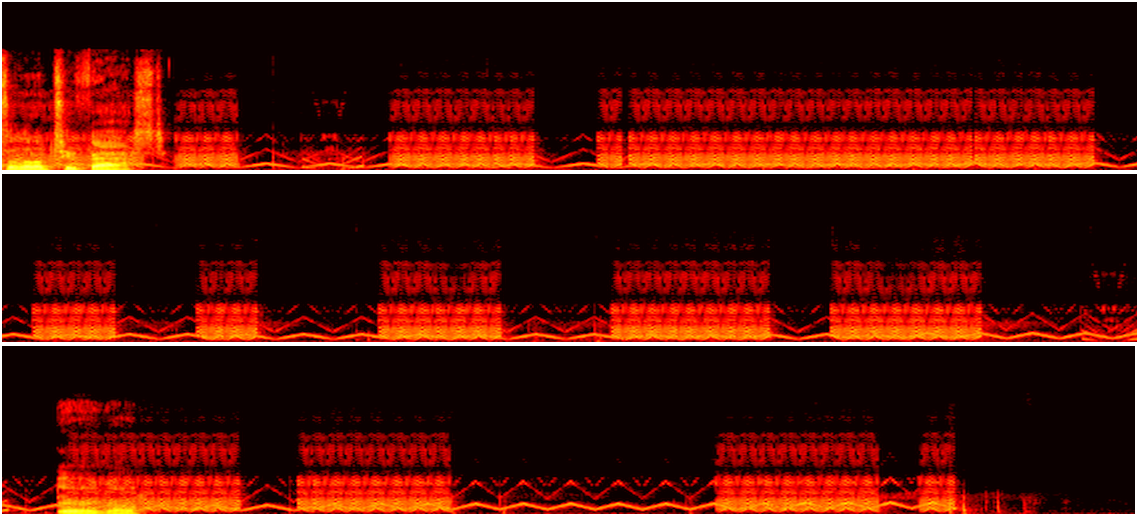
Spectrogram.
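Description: Quick electronic chomping bleeps sound in bursts.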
